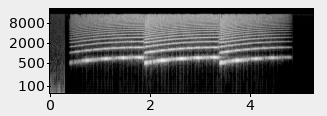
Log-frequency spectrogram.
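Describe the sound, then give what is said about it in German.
A loud electronic siren rises in pitch three times in quick succession, each whoop restarting low and climbing, with no talking over it. “Machen wir einen Spoiler-Alarm rein.”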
